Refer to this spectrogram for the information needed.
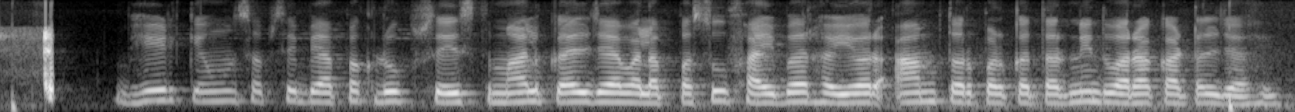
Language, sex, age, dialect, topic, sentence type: Magahi, female, 31-35, Western, agriculture, statement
